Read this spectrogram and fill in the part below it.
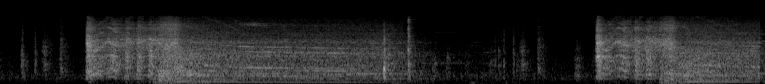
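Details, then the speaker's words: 2005 Ford Territory, brought in as a no-start, starts after repair with the battery reconnected: two short, crisp cranks, each catching quickly into a steady, even idle; it starts cleanly and consistently. "okay for a ford that sounded alright"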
